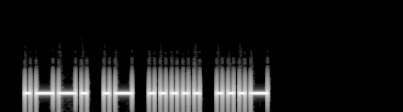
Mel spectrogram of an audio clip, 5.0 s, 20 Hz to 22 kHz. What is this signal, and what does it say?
Morse code, heard as a keyed tone, about 17 wpm, 700 Hz. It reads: PA5V
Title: Call Signs Repeated 3x - 17wpm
